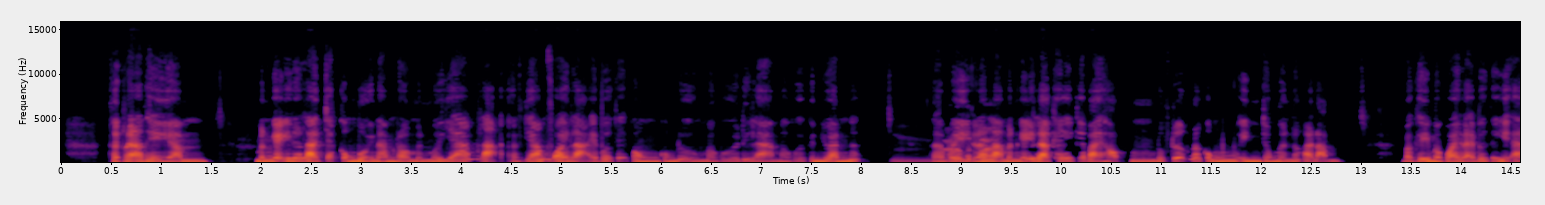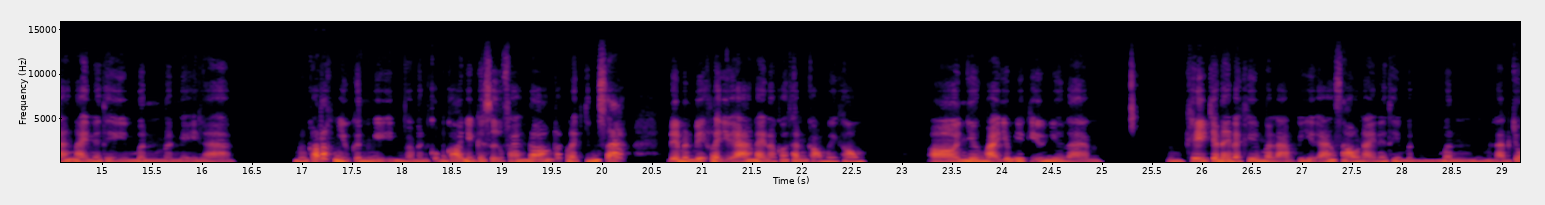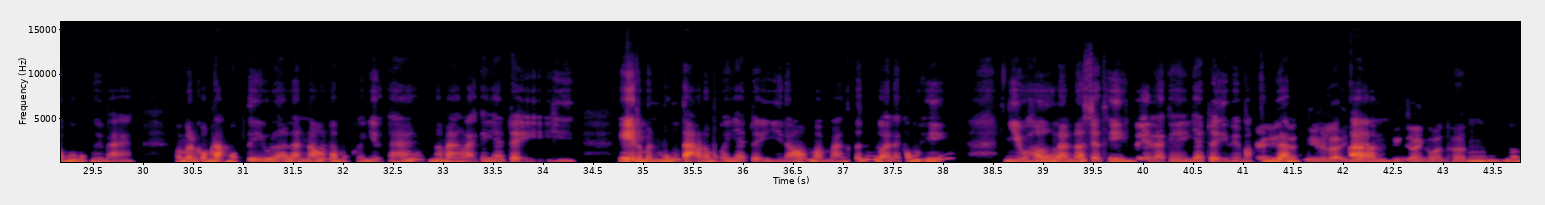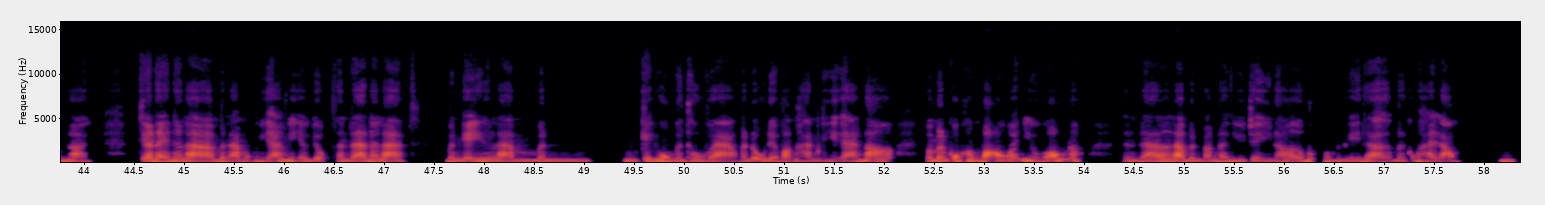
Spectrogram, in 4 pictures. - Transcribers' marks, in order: other background noise; tapping
- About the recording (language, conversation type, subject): Vietnamese, podcast, Bạn có câu chuyện nào về một thất bại đã mở ra cơ hội mới không?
